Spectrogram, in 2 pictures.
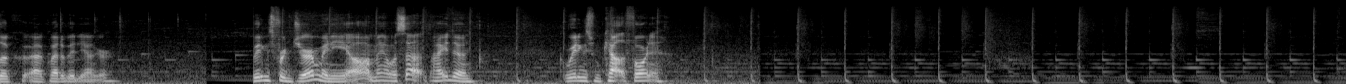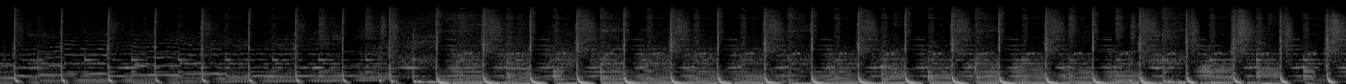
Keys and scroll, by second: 10.1 s, 14.1 s, 15.1 s, 19.3 s.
